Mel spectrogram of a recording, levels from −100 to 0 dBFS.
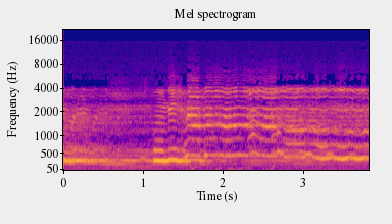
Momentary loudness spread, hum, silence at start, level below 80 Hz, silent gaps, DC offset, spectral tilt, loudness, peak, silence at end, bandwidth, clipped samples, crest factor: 12 LU; none; 0 s; -60 dBFS; none; under 0.1%; -4.5 dB/octave; -25 LUFS; -12 dBFS; 0 s; 7.6 kHz; under 0.1%; 12 dB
